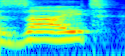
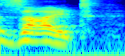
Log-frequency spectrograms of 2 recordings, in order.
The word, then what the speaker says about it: seid: So the word zeit, which is a verb, ihr seid, is exactly the same in pronunciation terms as seit gestern.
